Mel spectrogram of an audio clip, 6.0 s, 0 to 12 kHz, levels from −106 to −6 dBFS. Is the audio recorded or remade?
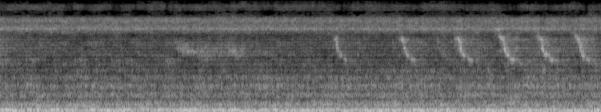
remade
